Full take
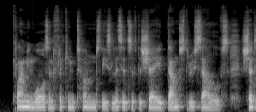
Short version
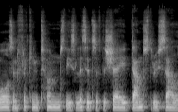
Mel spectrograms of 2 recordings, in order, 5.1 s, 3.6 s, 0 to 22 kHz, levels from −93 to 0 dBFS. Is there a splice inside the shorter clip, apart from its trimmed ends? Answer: no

